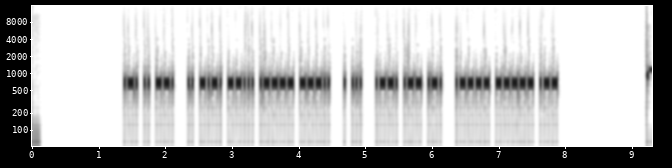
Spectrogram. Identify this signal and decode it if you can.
Morse code, heard as a keyed tone, about 40 wpm, 700 Hz. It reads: RIG IC718 ES PWR 10W
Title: Practice QSO - Exchange 2 - Info - 40wpm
